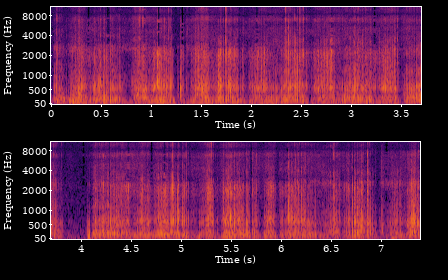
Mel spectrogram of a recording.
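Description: A cork surface is tapped and scratched close to a microphone, giving dense, dry scratching with quick irregular taps that have almost no ring. The sound centers in the low-mids, with little high brightness. It pauses briefly just before the halfway point, then resumes.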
